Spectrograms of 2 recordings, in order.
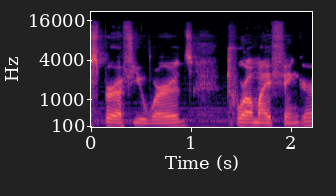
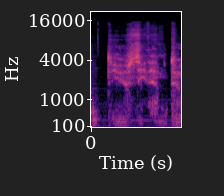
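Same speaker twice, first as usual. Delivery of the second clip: whispering quietly, quieter. Voicing a character who wakes and messages an ally on watch: quiet whisper. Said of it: "and quietly whisper".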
